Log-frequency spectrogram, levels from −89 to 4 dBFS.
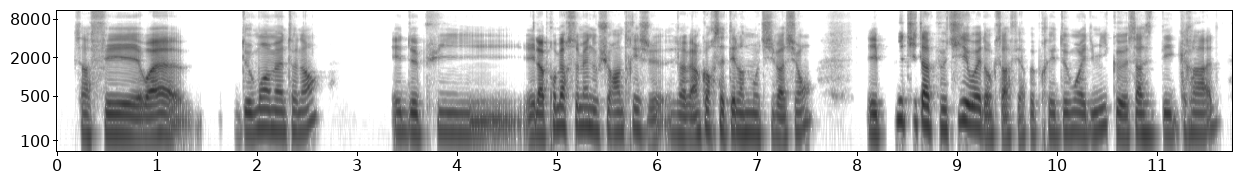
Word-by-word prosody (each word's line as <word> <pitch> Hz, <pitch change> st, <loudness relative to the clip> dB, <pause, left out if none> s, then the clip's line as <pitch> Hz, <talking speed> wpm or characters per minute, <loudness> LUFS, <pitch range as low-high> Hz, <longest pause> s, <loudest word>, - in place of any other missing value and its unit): ça 130 Hz, -2 st, -4 dB
fait, 130 Hz, -2 st, +3 dB
ouais, 125 Hz, +2 st, +5 dB, 0.6 s
2 140 Hz, -, -1 dB
mois 155 Hz, +3 st, +2 dB
maintenant 145 Hz, -, -1 dB, 0.7 s
et 140 Hz, -, -2 dB
depuis 140 Hz, +10 st, -4 dB
et 125 Hz, -, -2 dB
la 130 Hz, -, +8 dB
1re 165 Hz, +5 st, +2 dB
semaine 165 Hz, -2 st, 0 dB
où -, -, -1 dB
je 145 Hz, -, -5 dB
suis -, -, 0 dB
rentré 140 Hz, +2 st, -1 dB
je 110 Hz, -5 st, -4 dB
j'avais 120 Hz, -2 st, 0 dB
encore 140 Hz, +3 st, +1 dB
cet 145 Hz, -2 st, -1 dB
élan 135 Hz, -1 st, +2 dB
de 135 Hz, -, 0 dB
motivation 130 Hz, -, -2 dB, 0.5 s
et 130 Hz, 0 st, 0 dB
petit 210 Hz, -2 st, 0 dB
à 180 Hz, -, +10 dB
petit, 170 Hz, +5 st, +1 dB
ouais, 170 Hz, -2 st, +6 dB
donc 130 Hz, -, -2 dB
ça 115 Hz, -, 0 dB
fait 125 Hz, -, -9 dB
à -, -, -8 dB
peu 130 Hz, -1 st, -8 dB
près 135 Hz, 0 st, -6 dB
2 135 Hz, +1 st, -3 dB
mois 140 Hz, -1 st, 0 dB
et -, -, -3 dB
demi 145 Hz, +6 st, -3 dB
que 130 Hz, -6 st, +1 dB
ça 135 Hz, +1 st, +1 dB
se 130 Hz, -, -3 dB
dégrade 135 Hz, +3 st, -3 dB
135 Hz, 215 wpm, -23 LUFS, 130-155 Hz, 0.7 s, à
